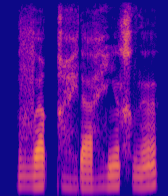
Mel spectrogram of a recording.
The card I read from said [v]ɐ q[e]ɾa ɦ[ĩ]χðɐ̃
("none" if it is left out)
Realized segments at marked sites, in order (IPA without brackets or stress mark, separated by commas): v, e̤, ĩ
